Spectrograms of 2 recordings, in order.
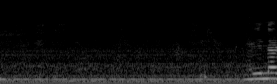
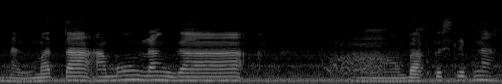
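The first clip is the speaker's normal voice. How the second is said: much softer and lower, hushed; 9 semitones lower, 12 dB quieter than usual. Real, not acted. Parent hushing beside a drowsy baby.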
